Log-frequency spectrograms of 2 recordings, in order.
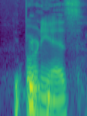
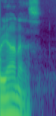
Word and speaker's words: Boreanaz: David Boreanaz guy too. – Boreanaz. – Yeah. – Boreanaz.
